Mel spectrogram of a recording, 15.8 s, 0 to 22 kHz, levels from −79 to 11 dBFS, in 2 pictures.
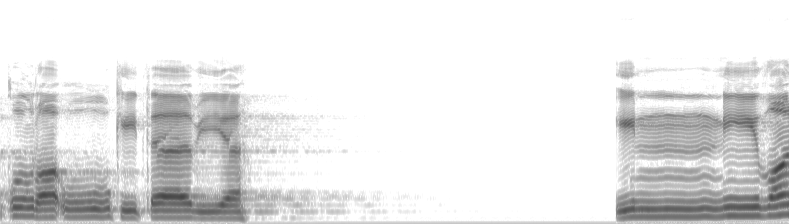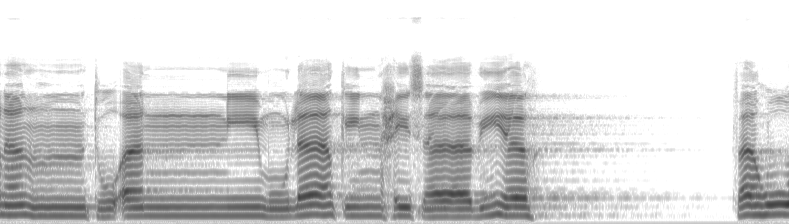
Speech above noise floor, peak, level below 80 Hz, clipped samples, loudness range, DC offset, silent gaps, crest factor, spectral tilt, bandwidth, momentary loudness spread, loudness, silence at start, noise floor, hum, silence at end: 58 dB; -2 dBFS; -74 dBFS; under 0.1%; 10 LU; under 0.1%; none; 20 dB; -6 dB/octave; 8 kHz; 8 LU; -20 LUFS; 0 s; -78 dBFS; 60 Hz at -60 dBFS; 0 s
